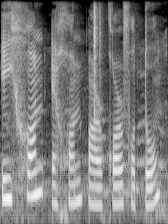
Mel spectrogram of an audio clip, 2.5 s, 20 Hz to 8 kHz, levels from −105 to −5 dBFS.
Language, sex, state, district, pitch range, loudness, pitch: Assamese, female, Assam, Kamrup Metropolitan, 200-250 Hz, -16 LUFS, 210 Hz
